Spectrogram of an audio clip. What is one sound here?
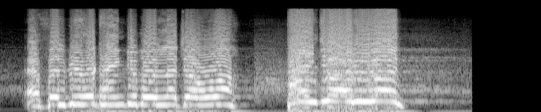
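A young man speaks loudly and energetically into a microphone, heard through loudspeakers.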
